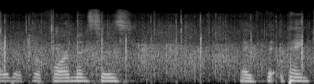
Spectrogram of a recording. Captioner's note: applause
